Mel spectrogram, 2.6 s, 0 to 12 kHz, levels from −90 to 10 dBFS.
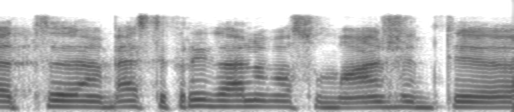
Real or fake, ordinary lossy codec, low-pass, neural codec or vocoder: fake; Opus, 64 kbps; 7.2 kHz; codec, 16 kHz, 16 kbps, FunCodec, trained on Chinese and English, 50 frames a second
